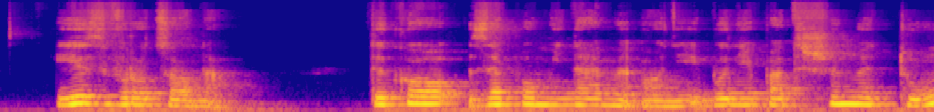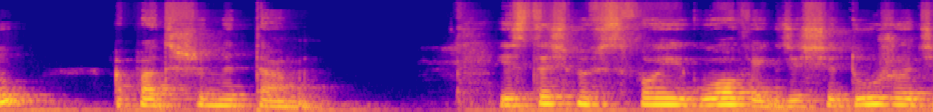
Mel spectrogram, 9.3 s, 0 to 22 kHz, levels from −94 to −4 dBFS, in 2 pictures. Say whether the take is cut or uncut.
uncut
